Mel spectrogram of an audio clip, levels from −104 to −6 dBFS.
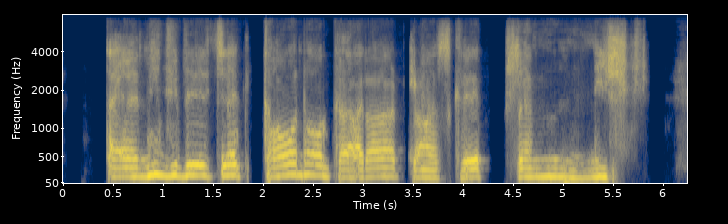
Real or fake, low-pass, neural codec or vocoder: fake; 7.2 kHz; codec, 24 kHz, 1.5 kbps, HILCodec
